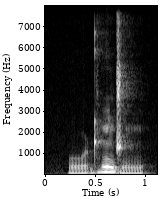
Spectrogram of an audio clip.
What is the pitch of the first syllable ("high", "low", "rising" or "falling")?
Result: low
